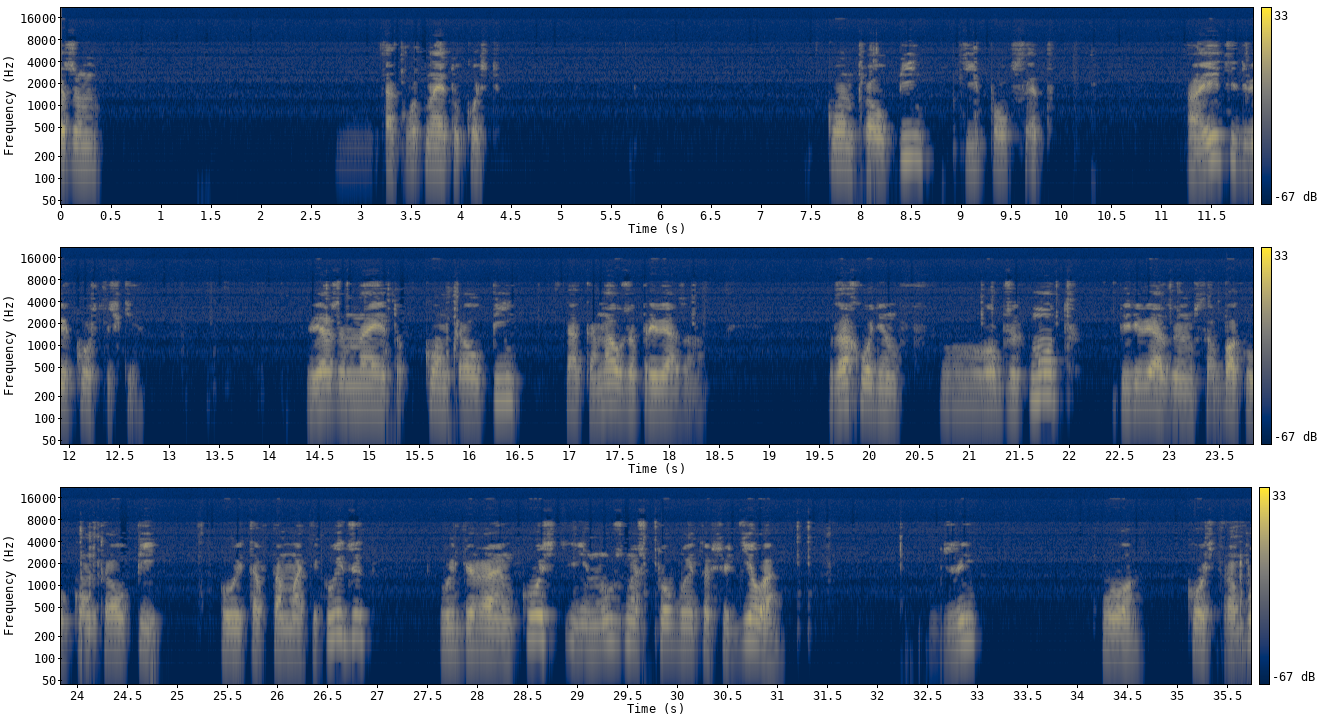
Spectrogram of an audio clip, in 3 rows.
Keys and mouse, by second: 3.4 shift+click, 8.0 ctrl+p, 9.6 middle click, 11.1 click, 12.1 shift+click, 13.4 shift+click, 14.5 shift+click, 15.6 ctrl+p, 18.1-21.2 drag, 21.9 click, 22.7 shift+click, 23.9 ctrl+p, 28.9-29.9 drag, 31.1 click.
